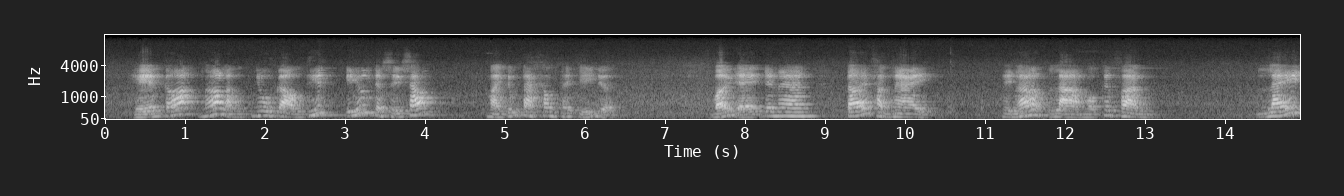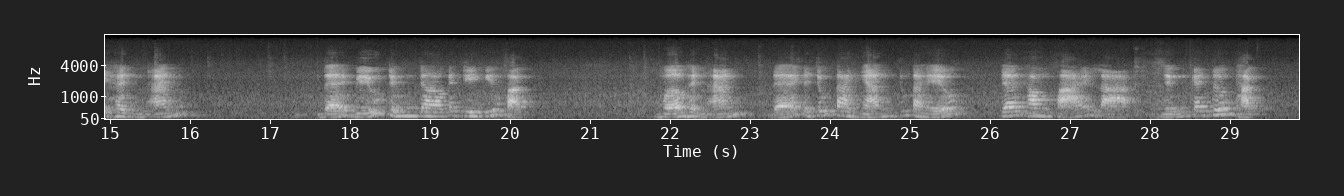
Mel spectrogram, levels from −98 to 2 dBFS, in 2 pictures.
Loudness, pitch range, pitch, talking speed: -23 LUFS, 135-190 Hz, 175 Hz, 125 wpm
